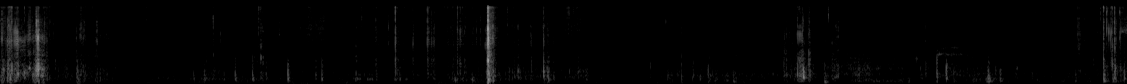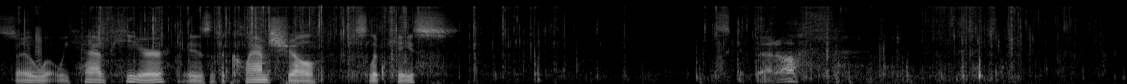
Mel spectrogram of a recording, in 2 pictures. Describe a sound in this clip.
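Plastic wrapping crinkles and rustles as hands handle it.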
